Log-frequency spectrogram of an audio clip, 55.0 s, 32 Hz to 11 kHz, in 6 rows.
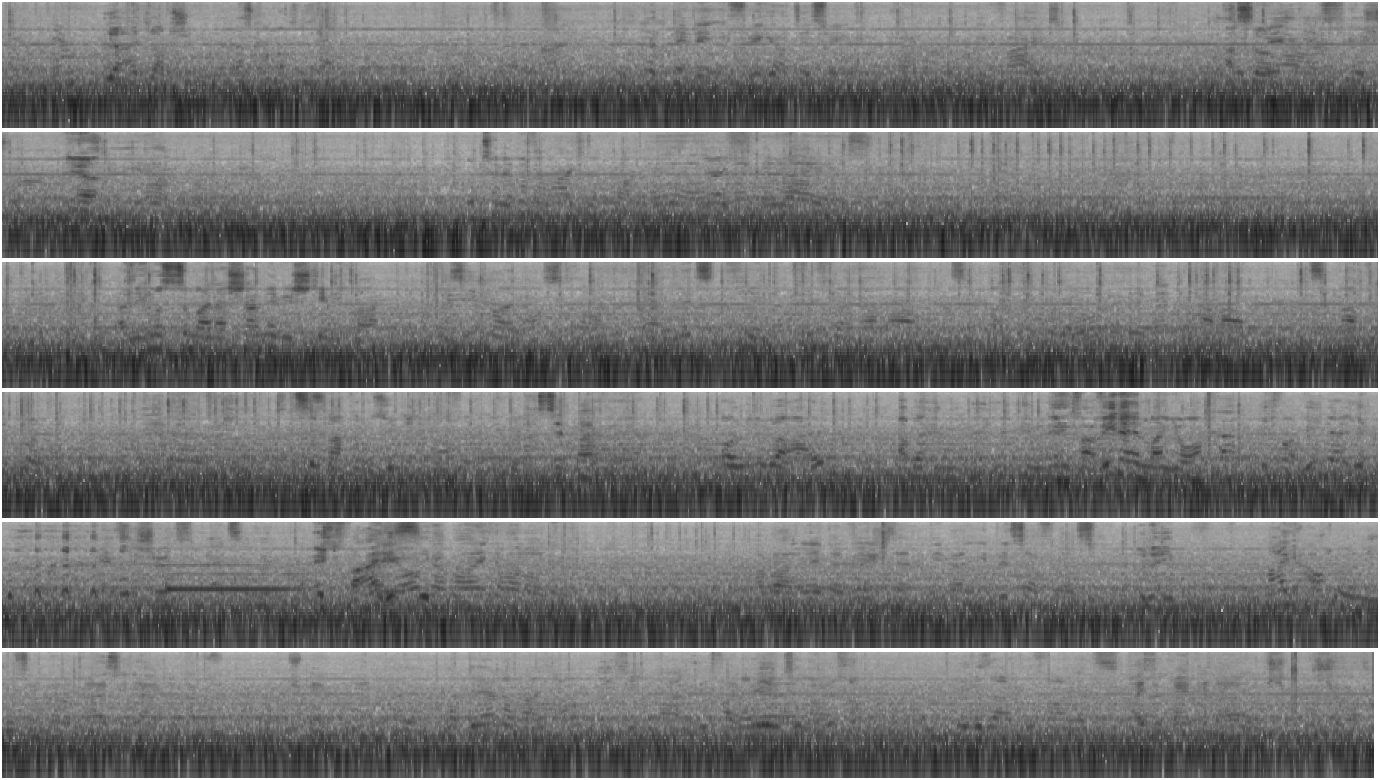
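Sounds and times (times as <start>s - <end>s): low rumble of jet engines: 0.0s - 55.0s.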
